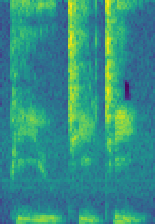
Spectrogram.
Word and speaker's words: putt: short u p u t is pronounced put p u tt is pronounced putt that's the normal one um that's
